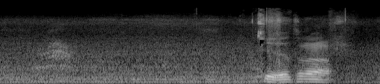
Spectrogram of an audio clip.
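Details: Kaiser, a pet cat indoors, 'telling' about his day: after a quiet stretch of room hum, two short, harmonic, slightly rising meows arrive in quick succession near the end.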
